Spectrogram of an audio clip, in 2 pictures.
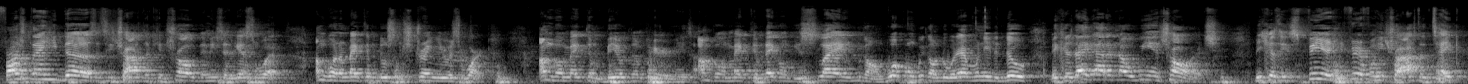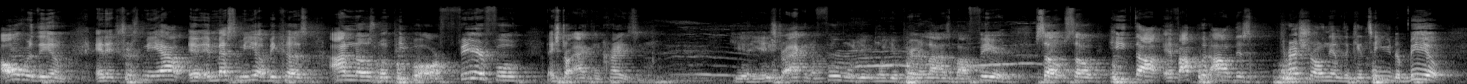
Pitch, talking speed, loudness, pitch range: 175 Hz, 255 wpm, -17 LUFS, 150-200 Hz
